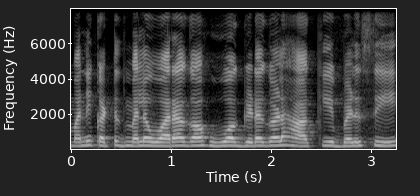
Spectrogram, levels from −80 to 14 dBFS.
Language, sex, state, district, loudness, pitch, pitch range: Kannada, female, Karnataka, Raichur, -15 LUFS, 220 Hz, 210-225 Hz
